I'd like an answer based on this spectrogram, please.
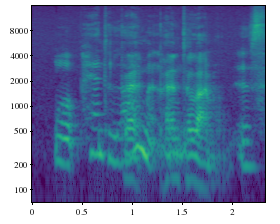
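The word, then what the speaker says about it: Pantalaimon: Coulter has her demon grab Lyra's demon Pandalimon. Well, Pantalimon.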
